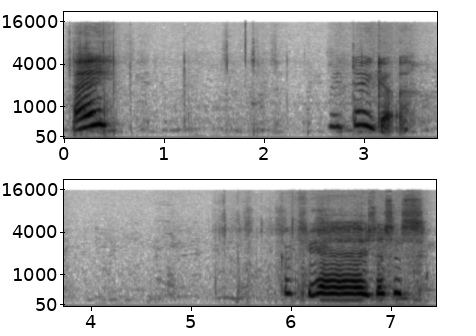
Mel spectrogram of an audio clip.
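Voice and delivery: loud, high, bewildered; confused. Real, not acted. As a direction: shout in baffled confusion. Confused after chase escape.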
